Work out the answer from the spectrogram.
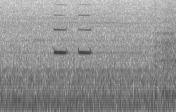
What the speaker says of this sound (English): Slide the LevelMate Pro switch to the right and you will hear two beeps.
